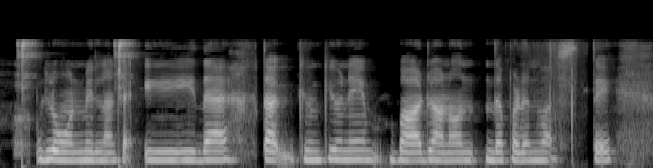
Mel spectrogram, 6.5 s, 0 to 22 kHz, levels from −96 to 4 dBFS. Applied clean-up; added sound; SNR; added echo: none; Tambourine; 9 dB; none.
